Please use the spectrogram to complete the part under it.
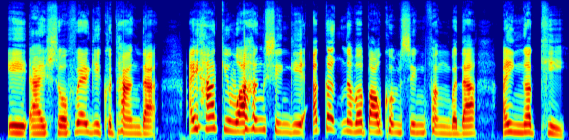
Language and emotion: Manipuri, surprised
